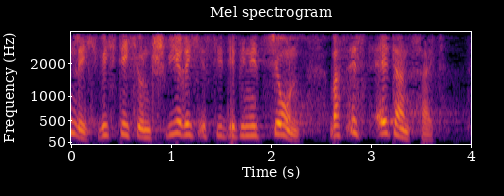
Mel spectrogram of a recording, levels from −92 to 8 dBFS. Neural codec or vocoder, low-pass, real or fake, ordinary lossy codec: none; 3.6 kHz; real; none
